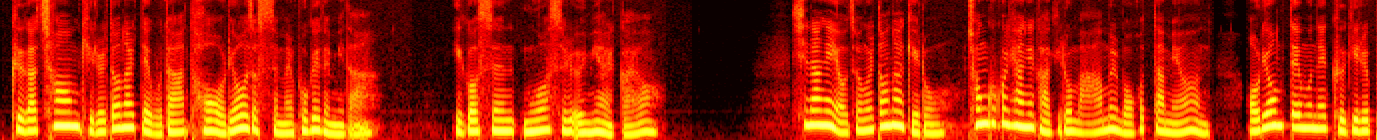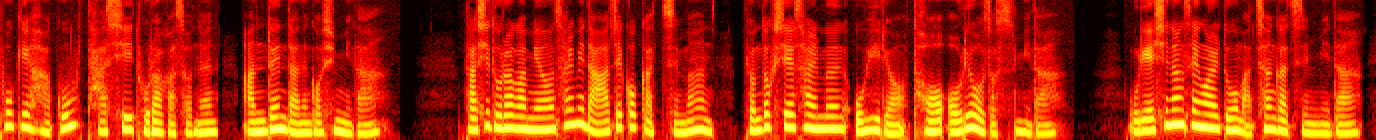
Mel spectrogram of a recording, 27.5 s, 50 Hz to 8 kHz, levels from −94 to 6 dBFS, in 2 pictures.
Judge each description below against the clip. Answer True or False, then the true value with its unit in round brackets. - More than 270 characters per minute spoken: True (290 characters per minute)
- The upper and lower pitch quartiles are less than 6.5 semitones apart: True (5.2 semitones)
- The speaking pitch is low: False (185 Hz)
